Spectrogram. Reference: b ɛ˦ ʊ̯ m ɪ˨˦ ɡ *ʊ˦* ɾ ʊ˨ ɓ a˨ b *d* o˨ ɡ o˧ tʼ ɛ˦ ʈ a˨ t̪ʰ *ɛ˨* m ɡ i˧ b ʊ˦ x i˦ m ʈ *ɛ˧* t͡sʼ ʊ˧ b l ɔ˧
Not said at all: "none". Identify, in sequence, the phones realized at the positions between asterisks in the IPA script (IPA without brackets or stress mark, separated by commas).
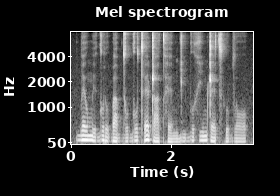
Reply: ʊ˦˨, d, ɛ˨, ɛ˧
